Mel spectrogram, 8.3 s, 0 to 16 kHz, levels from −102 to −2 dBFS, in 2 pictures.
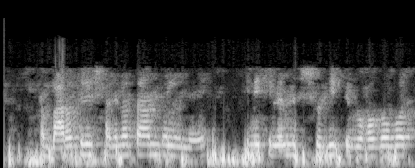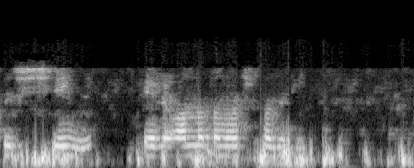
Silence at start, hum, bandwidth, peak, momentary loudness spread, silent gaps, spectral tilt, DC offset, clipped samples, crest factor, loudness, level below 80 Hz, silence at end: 0.05 s; none; 4.2 kHz; -2 dBFS; 8 LU; none; -10.5 dB/octave; under 0.1%; under 0.1%; 14 dB; -16 LUFS; -30 dBFS; 0 s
